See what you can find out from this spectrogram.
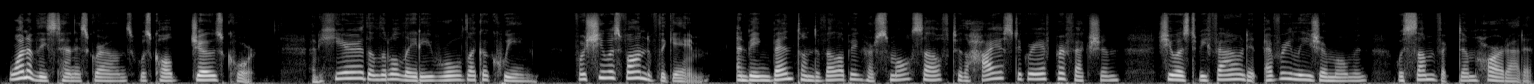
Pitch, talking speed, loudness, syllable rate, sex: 205 Hz, 210 wpm, -19 LUFS, 5.6 syllables/s, female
